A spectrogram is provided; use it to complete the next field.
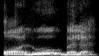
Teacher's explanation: huruf qaf makhrajnya di pangkal lisan dan diangkat bertemu dengan langit-langit lunak bagian dalam, dan dia memiliki sifat isti'la, sifat yang tebal.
